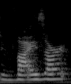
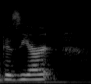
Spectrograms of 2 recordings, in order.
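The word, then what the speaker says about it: Viseart: is my I believe it's pronounced visart not vizart uh it's my visart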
